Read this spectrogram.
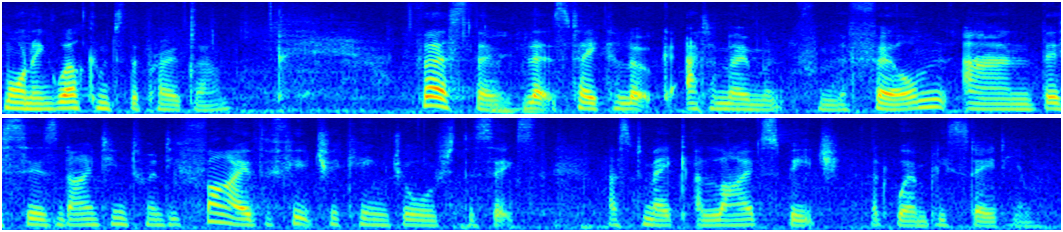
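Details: Adult female presenter; fluent speech.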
